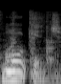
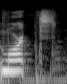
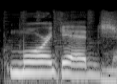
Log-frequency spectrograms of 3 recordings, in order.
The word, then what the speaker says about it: mortgage: with a t yeah it has a t in it but you don't pronounce it you say mortgage morgage so not Mort mortgage not mortgage morgage mortgage yeah I had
